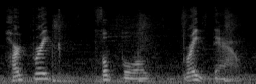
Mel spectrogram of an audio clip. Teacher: the words heartbreak football breakdown are examples of a one-word spondy both syllables are stressed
